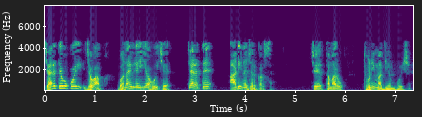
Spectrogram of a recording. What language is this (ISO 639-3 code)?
guj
